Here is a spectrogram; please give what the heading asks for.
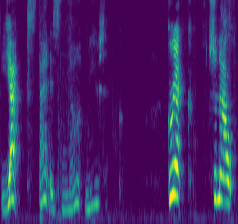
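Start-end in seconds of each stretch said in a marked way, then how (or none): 0.8-2.2 breathy whisper, barely voiced; whispered thought. Gerald thinks to himself about Piggy's noise, whispered. 3.3-3.9 high, loud brassy blurt into the trumpet. Acted. Piggy blows her trumpet for Gerald, a loud honk.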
